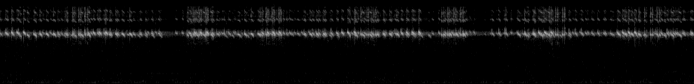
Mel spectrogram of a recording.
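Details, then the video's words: Crickets chirping in a dense, continuous chorus of high, rapid pulsed trills, steady with brief dips in intensity every second or two, no other sounds. "CRICKETS CHIRPING SOUNDS"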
